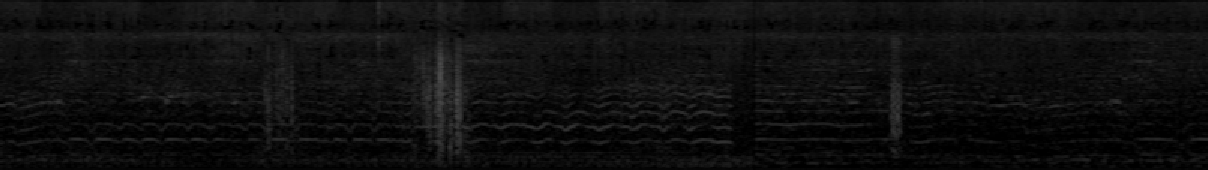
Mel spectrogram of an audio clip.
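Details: Leafcutter bee at its nest in a sandstone wall in Australia: a faint, steady whining buzz that wavers up and down in pitch, broken by a few brief clicks and knocks.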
